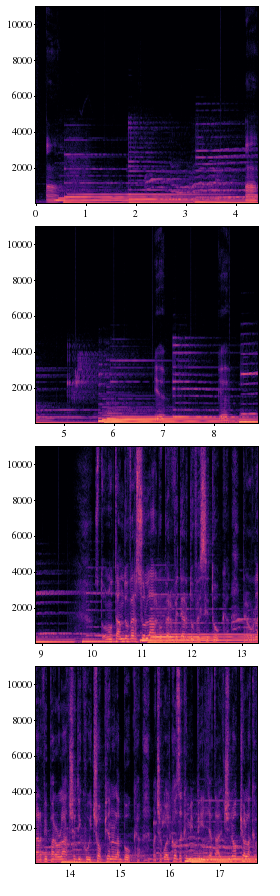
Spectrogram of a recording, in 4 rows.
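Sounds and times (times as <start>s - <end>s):
speech: 0.2s - 0.7s, 10.5s - 17.7s
person singing: 0.2s - 5.4s, 9.6s - 17.7s
sustained reverb-soaked chords of a relaxing song: 0.4s - 17.7s.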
